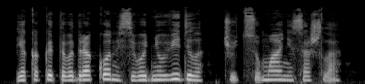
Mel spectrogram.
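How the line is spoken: Sad. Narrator (Russian): грустно проговорила Каролинка

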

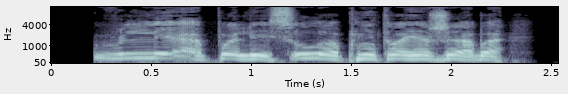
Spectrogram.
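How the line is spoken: Groan. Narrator (Russian): простонал Лук

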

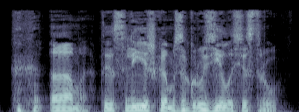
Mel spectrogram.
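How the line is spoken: Laughing. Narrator (Russian): Рассмеялся Артем

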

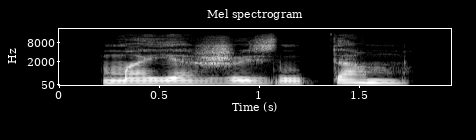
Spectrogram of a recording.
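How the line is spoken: Hoarse voice. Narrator (Russian): начинаю я осипшим голосом

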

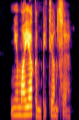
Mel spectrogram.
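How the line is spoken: Plain. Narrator (Russian): сказал офицер

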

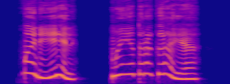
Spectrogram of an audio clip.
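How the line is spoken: Squeaky inner voice. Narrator (Russian): пропищал знакомый голос в голове

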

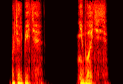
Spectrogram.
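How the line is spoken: Encouraging whisper. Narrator (Russian): стараясь прибодрить ее, и прошептал

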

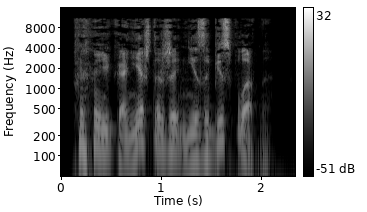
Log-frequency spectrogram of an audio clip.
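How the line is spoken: Chuckling. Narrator (Russian): хохотнул Артем

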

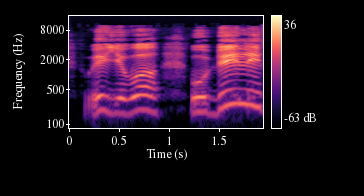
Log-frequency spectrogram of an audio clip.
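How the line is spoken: Sobbing. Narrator (Russian): всхлипывает

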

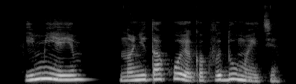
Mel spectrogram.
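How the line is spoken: Snorting. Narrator (Russian): хмыкнул Саша

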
